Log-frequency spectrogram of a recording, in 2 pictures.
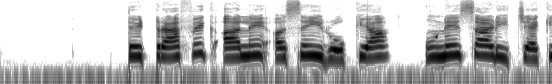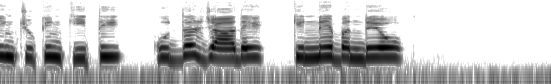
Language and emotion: Dogri, neutral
